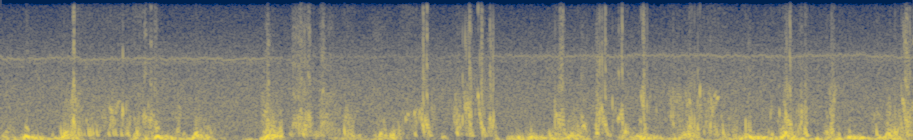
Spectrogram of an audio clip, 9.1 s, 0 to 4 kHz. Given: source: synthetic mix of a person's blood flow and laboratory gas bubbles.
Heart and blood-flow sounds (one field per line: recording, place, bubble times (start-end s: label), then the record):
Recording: Doppler ultrasound of blood flow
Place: precordium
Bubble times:
0.57-1.60 s: bubbles
1.73-1.83 s: bubbles
2.60-2.72 s: bubbles
2.87-3.56 s: bubbles
3.72-3.90 s: bubbles
3.97-4.35 s: bubbles
4.51-4.97 s: bubbles
5.46-5.71 s: bubbles
5.73-5.88 s: bubbles
5.91-6.29 s: bubbles
6.37-6.58 s: bubbles
6.66-7.54 s: bubbles
7.64-8.12 s: bubbles
8.23-8.38 s: bubbles
8.70-8.82 s: bubbles
8.91-9.14 s: bubbles
From the record:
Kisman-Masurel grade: 333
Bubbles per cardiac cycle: rolling drumbeat, 9 or more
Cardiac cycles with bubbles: 50 to 99%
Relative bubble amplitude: loud (0.450 to 0.775)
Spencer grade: 3 (all of the cardiac periods contain showers or single bubble signals, but not dominating or overriding the cardiac motion signals)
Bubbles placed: anywhere in the cardiac cycle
